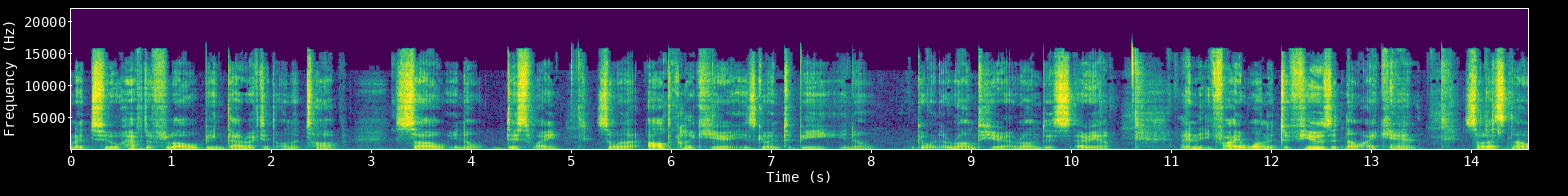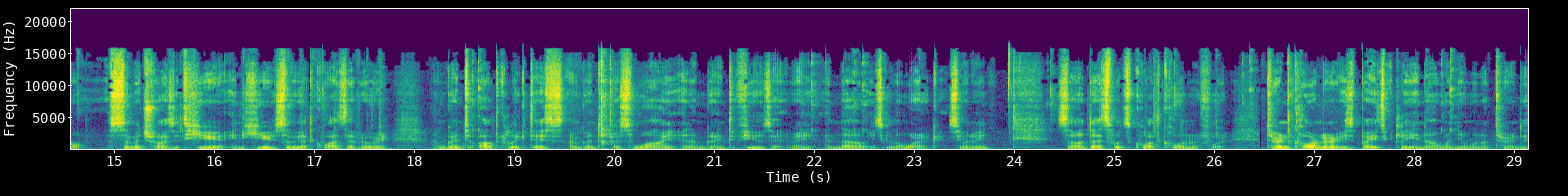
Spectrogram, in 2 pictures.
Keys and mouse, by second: 3.2 click, 5.7 alt+click, 8.5-10.3 middle drag, 10.9 middle click, 12.9 middle click, 13.6 middle click, 14.1 alt+x, 14.6 middle click, 15.7 alt+x, 16.3 middle click, 16.9 shift+click, 17.5 Tab, 18.4 alt+click, 19.7 y, 23.1-24.4 middle drag, 24.6 ctrl+z, 25.4 shift+middle click, 25.9 Tab, 26.2 click, 26.5 y.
